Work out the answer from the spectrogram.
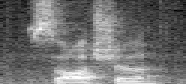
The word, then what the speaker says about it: Sascha: It's spelled Sascha, Sasha.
